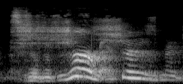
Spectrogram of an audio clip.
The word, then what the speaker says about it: Szurma: It's Sermon, I think, but it's an Szurma. So it's Sherman.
